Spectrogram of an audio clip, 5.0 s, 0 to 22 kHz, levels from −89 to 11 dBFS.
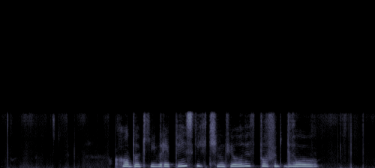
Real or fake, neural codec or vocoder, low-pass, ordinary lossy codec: fake; codec, 16 kHz, 1 kbps, FreqCodec, larger model; 7.2 kHz; none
